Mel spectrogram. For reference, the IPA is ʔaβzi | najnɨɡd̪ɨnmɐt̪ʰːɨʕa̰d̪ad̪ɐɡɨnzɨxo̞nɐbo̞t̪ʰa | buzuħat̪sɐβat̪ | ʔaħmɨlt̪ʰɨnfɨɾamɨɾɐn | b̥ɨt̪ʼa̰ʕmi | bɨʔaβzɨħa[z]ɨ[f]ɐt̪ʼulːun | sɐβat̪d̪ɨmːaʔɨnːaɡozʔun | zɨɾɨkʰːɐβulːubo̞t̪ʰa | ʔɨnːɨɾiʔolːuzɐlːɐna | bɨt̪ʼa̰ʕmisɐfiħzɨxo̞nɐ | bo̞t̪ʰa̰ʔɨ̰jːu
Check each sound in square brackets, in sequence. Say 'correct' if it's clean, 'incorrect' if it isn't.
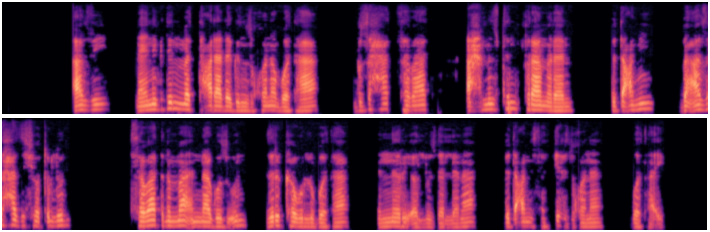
correct, incorrect

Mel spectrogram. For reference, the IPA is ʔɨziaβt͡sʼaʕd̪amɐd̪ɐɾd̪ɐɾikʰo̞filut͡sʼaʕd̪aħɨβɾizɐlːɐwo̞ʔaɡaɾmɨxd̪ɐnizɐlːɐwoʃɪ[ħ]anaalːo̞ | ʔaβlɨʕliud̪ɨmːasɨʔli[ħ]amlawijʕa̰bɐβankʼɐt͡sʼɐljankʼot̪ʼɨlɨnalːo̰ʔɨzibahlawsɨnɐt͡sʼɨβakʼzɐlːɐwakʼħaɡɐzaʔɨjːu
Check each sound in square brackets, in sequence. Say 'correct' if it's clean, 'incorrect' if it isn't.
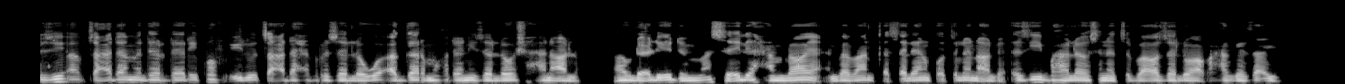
correct, correct

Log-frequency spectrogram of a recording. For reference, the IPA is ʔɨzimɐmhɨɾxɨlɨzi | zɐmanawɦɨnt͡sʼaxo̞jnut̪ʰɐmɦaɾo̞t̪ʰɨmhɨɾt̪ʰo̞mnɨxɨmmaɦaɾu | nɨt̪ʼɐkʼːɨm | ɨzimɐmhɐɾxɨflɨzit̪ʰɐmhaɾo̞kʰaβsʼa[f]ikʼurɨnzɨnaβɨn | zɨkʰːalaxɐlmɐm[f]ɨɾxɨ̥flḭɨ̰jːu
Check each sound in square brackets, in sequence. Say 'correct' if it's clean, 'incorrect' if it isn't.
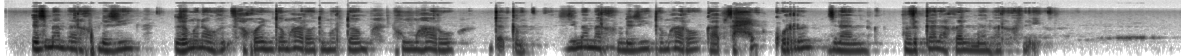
incorrect, incorrect

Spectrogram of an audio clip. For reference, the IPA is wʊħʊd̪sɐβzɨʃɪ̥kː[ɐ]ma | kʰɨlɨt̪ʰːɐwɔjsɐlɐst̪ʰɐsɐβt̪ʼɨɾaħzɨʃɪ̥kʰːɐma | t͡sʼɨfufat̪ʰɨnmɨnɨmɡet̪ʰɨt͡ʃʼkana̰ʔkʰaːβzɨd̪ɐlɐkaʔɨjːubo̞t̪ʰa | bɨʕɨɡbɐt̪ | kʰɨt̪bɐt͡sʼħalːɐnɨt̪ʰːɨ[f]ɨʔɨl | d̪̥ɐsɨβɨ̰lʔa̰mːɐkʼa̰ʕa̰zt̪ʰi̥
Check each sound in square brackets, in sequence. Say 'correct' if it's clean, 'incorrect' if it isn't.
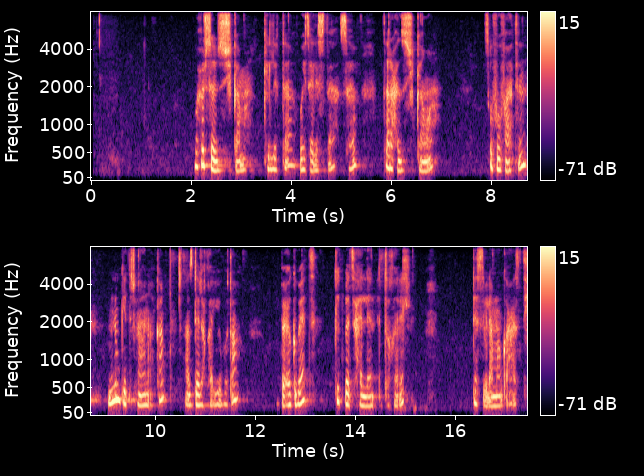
correct, incorrect

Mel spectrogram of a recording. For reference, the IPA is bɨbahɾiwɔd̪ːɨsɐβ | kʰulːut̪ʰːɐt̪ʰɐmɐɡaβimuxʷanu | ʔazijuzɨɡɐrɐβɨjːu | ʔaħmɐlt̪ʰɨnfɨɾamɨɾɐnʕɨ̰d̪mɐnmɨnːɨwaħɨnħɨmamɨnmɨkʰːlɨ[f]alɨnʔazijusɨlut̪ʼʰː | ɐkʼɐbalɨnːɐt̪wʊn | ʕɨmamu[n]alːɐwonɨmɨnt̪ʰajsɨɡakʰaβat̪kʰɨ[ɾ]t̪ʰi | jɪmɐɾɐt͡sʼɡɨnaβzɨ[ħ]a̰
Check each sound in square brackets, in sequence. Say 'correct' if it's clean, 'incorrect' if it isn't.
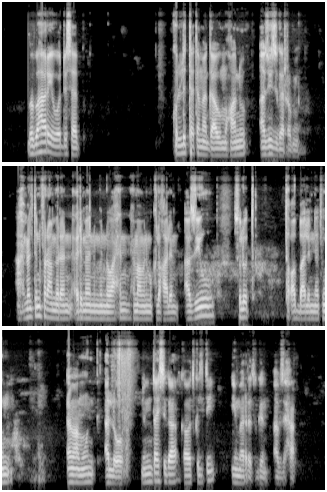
incorrect, correct, incorrect, correct

